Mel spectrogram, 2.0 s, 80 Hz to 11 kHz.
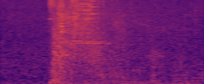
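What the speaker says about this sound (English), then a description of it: "A storm, damn it." A thunderstorm in The Witcher 3 rolls in with a sudden loud crack and a deep rumbling boom. Broadband rain-like noise continues steadily behind it.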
